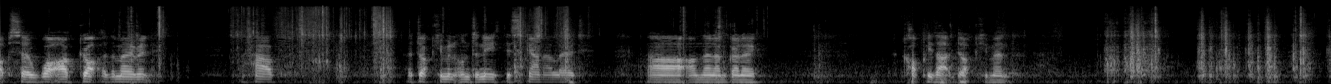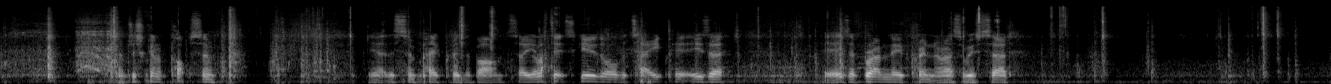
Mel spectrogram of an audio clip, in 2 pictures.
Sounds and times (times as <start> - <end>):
Speech: 0.0 - 1.6, 2.4 - 2.8, 4.0 - 7.7, 9.0 - 10.3, 14.4 - 15.6, 17.0 - 20.6, 21.5 - 23.6.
